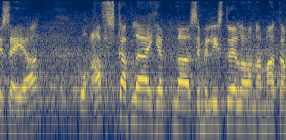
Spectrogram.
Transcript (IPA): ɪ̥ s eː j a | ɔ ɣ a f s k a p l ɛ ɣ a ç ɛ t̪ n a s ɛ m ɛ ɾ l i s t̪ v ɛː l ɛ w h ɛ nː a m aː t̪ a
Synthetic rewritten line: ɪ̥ s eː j a | ɔ ɣ a f s k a p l ɛ ɣ a ç ɛ t̪ n a s ɛ m ɛ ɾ l i s t̪ v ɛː l a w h a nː a m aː t̪ a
